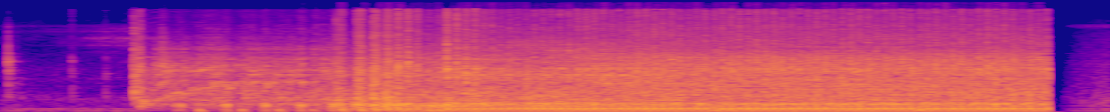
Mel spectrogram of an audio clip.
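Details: John Deere riding mower that wouldn't crank due to loose valves defeating decompression; after valve adjustment, starter churns about a second and a half, then engine catches and runs steadily.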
